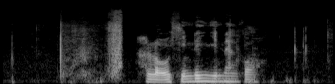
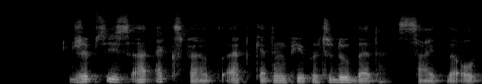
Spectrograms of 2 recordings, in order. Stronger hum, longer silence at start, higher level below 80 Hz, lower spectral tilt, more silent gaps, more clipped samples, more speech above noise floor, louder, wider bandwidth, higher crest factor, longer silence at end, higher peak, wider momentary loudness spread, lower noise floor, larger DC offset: neither; about the same, 0.6 s vs 0.7 s; first, -58 dBFS vs -64 dBFS; about the same, -5.5 dB/octave vs -5 dB/octave; neither; neither; second, 31 dB vs 50 dB; first, -24 LUFS vs -36 LUFS; about the same, 14 kHz vs 13 kHz; about the same, 22 dB vs 18 dB; first, 0.75 s vs 0 s; first, -2 dBFS vs -18 dBFS; first, 23 LU vs 7 LU; second, -52 dBFS vs -85 dBFS; neither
